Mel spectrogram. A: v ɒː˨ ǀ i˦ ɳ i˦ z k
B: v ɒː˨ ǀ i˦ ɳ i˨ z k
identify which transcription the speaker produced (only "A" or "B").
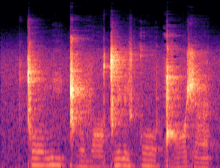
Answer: B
